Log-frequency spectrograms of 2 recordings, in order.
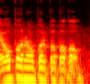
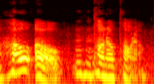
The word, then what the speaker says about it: ho'oponopono: ho pono pono which in previous episodes you'll hear me say oh bonobo i didn't know how to say it and now i know ho oh no opono right no ho o pono pono ho o pono pono because ho o means to make or create and pono means right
